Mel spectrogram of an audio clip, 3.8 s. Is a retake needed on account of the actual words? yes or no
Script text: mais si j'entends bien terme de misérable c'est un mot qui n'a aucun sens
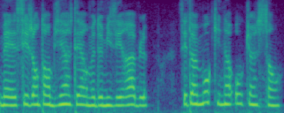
no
